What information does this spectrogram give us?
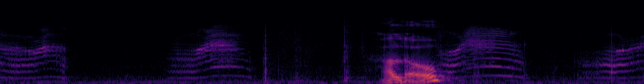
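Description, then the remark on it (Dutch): A cat meows repeatedly, several drawn-out rising and falling cries, with a brief spoken word from a person in between. “Waar kom jij nou vandaan, katje? Jou heb ik hier nog nooit gezien.”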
